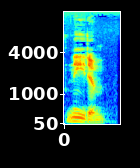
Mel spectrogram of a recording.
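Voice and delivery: NEEDHAM with a weak ending, need-um; local pronunciation. Shown as a demonstration. Host names the town he visited, Needham as need-um. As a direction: swallow the ham in Needham, need-um. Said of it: "No, Needham".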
